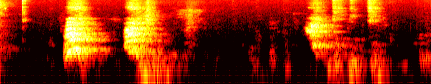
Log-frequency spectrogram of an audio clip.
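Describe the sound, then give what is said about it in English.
Several loud pet dogs bark in quick bursts, two sharp barks followed by a pause and then another cluster of rougher barks and yips. “My dogs are going insane.”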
